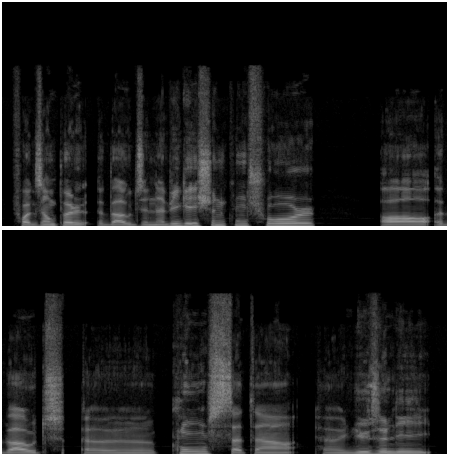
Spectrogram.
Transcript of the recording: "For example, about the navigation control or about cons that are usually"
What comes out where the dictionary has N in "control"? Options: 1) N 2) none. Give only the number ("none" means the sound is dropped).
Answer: 2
